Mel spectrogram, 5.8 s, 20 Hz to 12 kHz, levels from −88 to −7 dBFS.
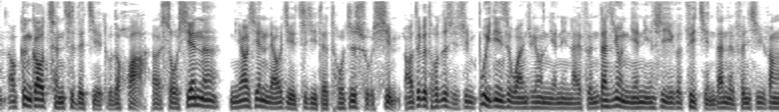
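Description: Throughout, a wrong sample rate plays the speech 1.5 times fast, about 7 semitones high, as if 16 kHz audio ran at 24 kHz; spectrogram formants sit higher.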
